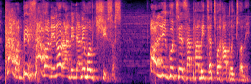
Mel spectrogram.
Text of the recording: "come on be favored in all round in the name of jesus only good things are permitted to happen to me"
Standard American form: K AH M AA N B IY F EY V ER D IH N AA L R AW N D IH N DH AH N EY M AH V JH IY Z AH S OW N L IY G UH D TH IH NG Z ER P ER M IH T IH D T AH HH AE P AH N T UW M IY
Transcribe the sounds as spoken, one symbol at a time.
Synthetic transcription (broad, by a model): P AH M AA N B IY F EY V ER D IH N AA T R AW N D IH N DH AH N EY M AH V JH IY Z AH S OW L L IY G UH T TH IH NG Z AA P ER M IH T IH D T AH HH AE P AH N T UW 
